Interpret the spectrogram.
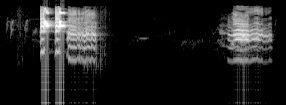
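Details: Loud rainbow lorikeet screeches: a quick double shriek running into a grating rasp, then silence and a second wavering, buzzy screech.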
